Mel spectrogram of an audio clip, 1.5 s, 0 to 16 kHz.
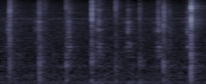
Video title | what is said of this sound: Pumpkin Pasties Recipe from 1947 | turn one upside down and give it a tap. And if it sounds hollow, then it's cooked.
